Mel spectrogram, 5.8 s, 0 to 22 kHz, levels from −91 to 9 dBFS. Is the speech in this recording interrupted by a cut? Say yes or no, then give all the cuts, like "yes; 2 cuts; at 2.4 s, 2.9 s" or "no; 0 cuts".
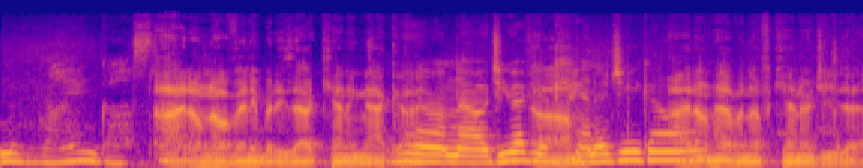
no; 0 cuts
